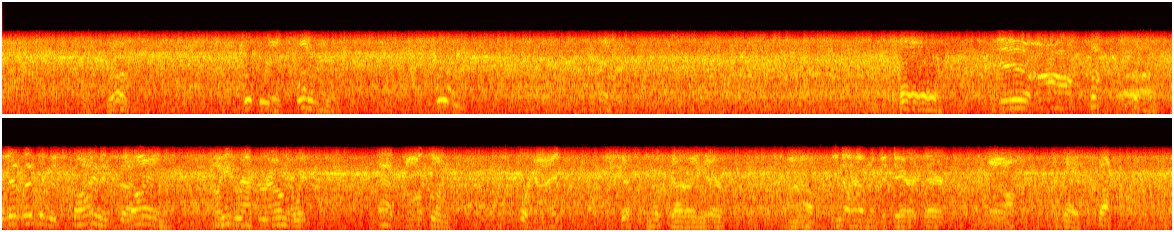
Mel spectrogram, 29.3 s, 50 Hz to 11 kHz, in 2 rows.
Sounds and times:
Idling: 0:00.0 - 0:29.2
Speech: 0:01.3 - 0:01.6, 0:03.0 - 0:04.2, 0:07.4 - 0:07.7, 0:11.2 - 0:11.8, 0:12.4 - 0:18.5, 0:19.3 - 0:20.3, 0:21.1 - 0:21.6, 0:22.2 - 0:23.7, 0:24.4 - 0:26.4, 0:27.0 - 0:28.6.

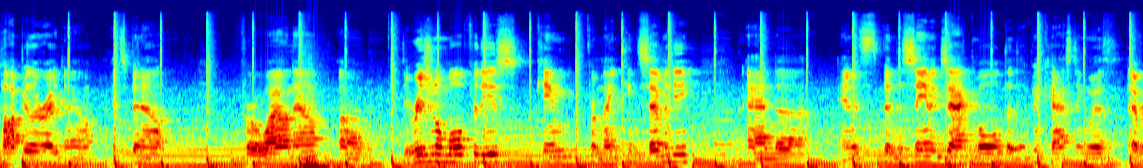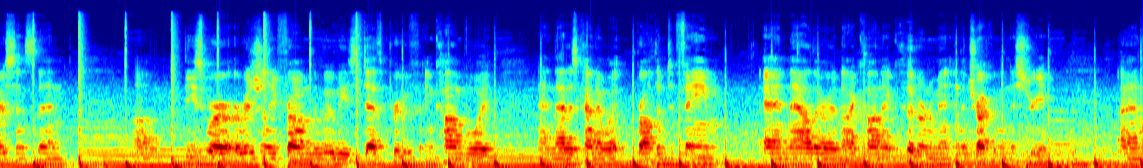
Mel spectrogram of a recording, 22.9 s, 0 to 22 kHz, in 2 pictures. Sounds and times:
Speech: 0:00.0 - 0:01.7, 0:02.4 - 0:12.1, 0:12.8 - 0:22.8
Music: 0:00.0 - 0:22.8.

